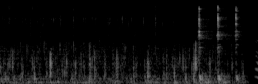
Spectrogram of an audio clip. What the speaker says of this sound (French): Laissez mijoter tout ça et on y revient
